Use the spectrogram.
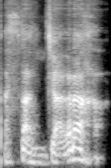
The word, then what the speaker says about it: satyagraha: Una cosa así que él lo que promulgaba, predicaba, por así decirlo, va a ser la satyagraha. S-A-Y, y al final va con H, ¿ya? Satyagraha. Bueno, así se escribe, ¿ya?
